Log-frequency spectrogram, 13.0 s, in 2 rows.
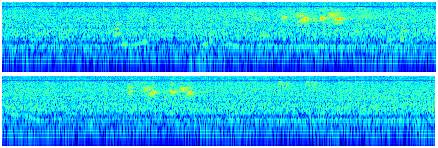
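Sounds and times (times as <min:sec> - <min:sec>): steady outdoor hiss: 0:00.0 - 0:13.0
bird chirping: 0:04.2 - 0:06.2, 0:08.4 - 0:09.5.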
